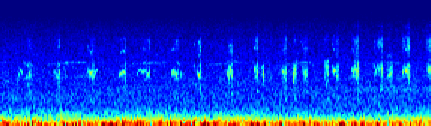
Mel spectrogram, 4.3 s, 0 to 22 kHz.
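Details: Osprey at the Captiva nest with three chicks after the female leaves, 21 February 2022: quick, rather faint run of short high chirps, uneven in rhythm, partly masked by loud low wind or hum.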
